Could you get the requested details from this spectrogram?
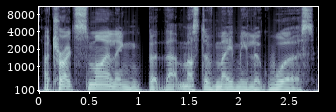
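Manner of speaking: usual speaking voice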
